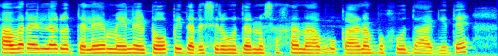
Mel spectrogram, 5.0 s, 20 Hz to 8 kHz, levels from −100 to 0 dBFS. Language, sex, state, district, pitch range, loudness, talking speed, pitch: Kannada, female, Karnataka, Bangalore, 185-205 Hz, -18 LUFS, 95 wpm, 195 Hz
